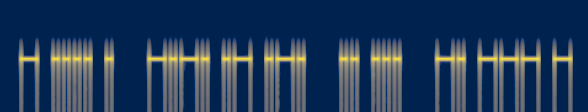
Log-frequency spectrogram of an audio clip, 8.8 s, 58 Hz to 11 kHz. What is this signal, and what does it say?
Morse code, heard as a keyed tone, about 15 wpm, 700 Hz. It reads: THE CAR IS NOT
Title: Sentences from Top 1400 Words 15wpm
